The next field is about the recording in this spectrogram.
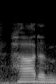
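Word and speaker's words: Hawarden: next station down there just past the bridge hardened bridge you think it's got spelled howard but you pronounce it hard and i think it's just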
